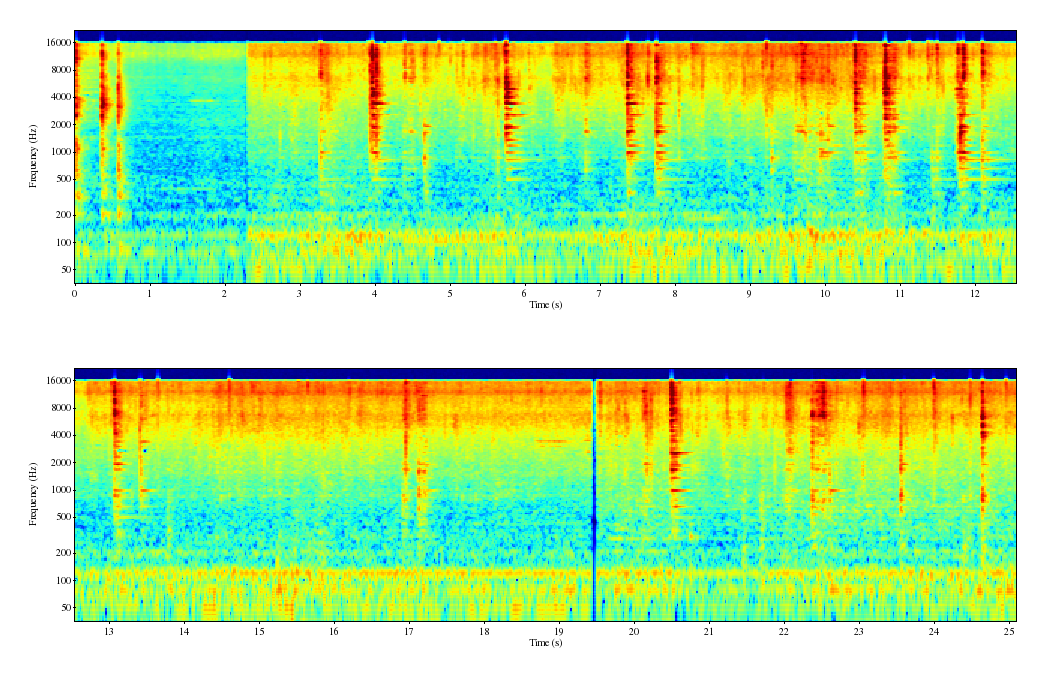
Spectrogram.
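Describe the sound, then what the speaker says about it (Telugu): Ivy gourd (tindora) pieces frying in a pan, a low steady sizzle broken by repeated crisp scrapes and taps of a spatula stirring, close and continuous with no talk. "దొండకాయ ముక్కలు బాగా ఫ్రై అయిన తర్వాత"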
